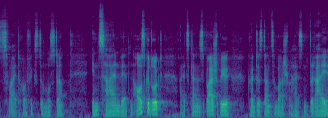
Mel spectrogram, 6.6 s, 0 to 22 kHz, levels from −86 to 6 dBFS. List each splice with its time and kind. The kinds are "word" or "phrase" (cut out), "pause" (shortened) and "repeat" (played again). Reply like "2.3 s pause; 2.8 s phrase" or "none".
none

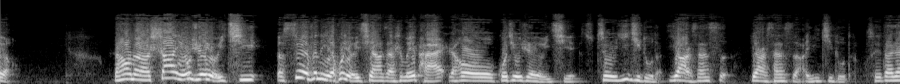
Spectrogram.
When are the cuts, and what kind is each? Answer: 2.7 s pause; 7.4 s pause

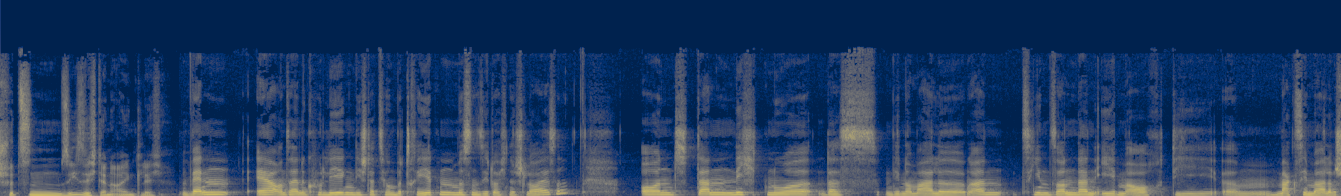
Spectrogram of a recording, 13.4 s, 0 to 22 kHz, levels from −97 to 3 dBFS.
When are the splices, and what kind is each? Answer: 9.7 s word

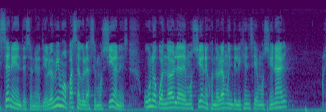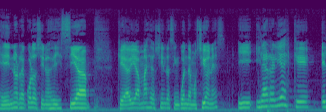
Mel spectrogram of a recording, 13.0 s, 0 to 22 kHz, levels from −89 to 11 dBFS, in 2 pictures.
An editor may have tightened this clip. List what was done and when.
none

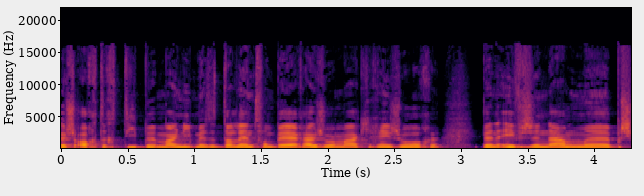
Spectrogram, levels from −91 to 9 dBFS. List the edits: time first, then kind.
3.0 s pause

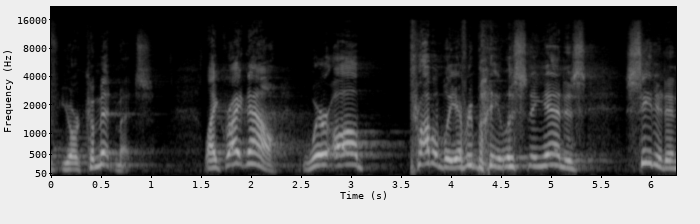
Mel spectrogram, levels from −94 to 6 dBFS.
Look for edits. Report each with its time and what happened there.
none

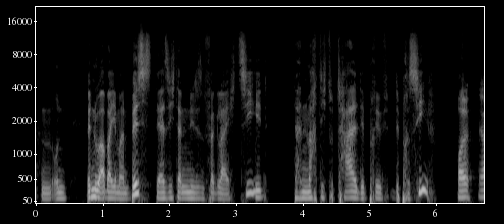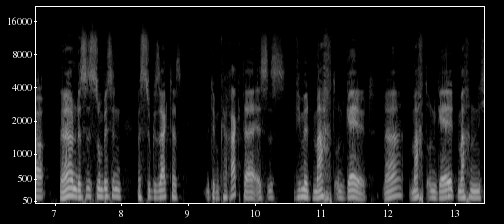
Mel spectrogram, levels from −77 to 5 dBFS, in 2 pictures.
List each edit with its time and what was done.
4.4 s word; 10.6 s word

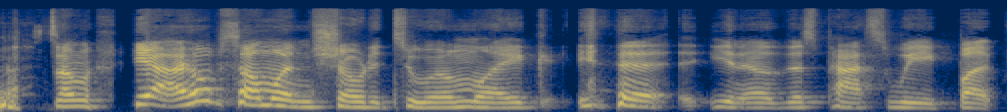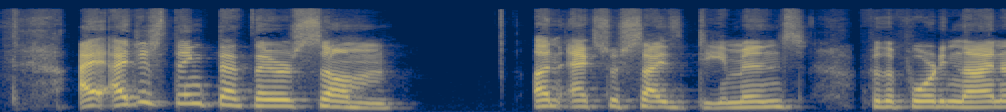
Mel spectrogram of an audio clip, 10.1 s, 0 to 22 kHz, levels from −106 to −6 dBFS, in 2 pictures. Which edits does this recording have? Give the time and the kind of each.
none

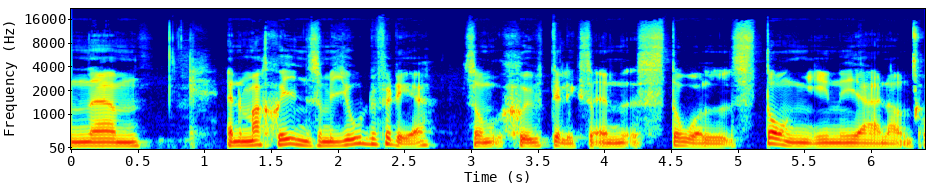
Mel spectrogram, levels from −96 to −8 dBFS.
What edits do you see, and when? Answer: 2.8 s pause; 3.9 s word

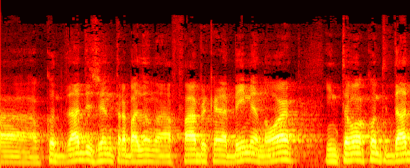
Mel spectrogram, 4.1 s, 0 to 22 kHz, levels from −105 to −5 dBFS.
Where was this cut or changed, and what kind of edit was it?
3.2 s pause

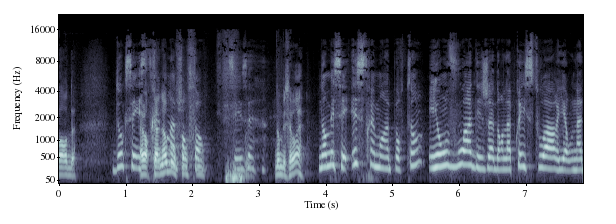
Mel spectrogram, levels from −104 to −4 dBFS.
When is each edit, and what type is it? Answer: 3.1 s pause; 5.5 s pause

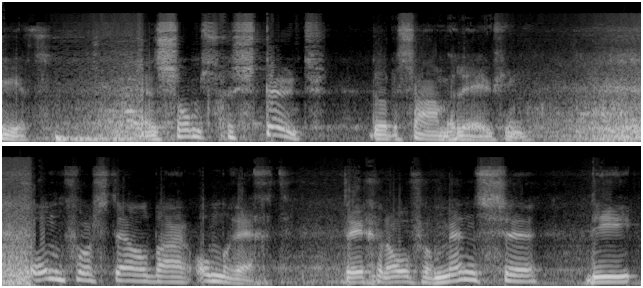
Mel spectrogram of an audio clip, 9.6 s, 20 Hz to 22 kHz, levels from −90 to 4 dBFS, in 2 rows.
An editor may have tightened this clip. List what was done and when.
none

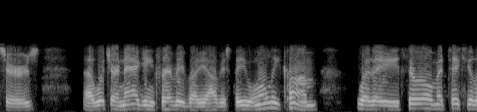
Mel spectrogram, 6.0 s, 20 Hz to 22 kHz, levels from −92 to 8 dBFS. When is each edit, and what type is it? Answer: none

